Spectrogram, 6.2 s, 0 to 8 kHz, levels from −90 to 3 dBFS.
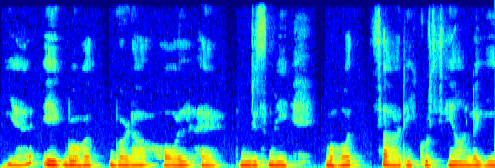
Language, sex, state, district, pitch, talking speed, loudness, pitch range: Hindi, female, Rajasthan, Jaipur, 185 Hz, 115 wpm, -18 LUFS, 180-190 Hz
